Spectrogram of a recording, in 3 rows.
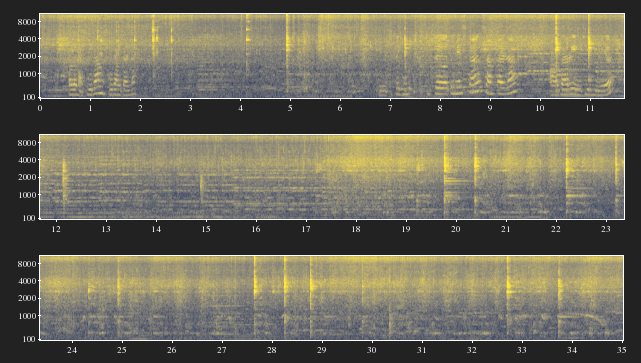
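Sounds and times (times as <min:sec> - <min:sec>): chilli paste sizzling in wok: 0:00.0 - 0:35.0
metal spatula clacking on wok: 0:04.1 - 0:05.4, 0:10.2 - 0:12.4, 0:19.1 - 0:34.8.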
